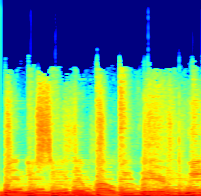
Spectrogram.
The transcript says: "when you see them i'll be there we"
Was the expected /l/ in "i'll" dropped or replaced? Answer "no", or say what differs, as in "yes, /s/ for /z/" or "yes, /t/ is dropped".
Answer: no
